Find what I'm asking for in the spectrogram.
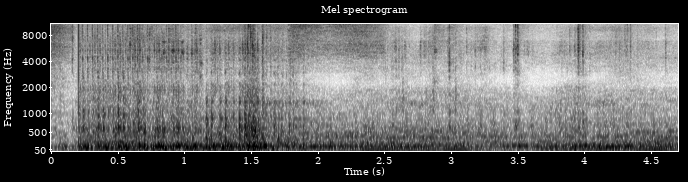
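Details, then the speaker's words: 2004 Proton Satria LXI 1.5 petrol, warm after running a couple of minutes: uneven, stumbling low beat as the engine misfires badly while driving, likely behind the engine management light. "You can hear that it's starting to have a little bit of an engine problem. Starting to misfire. That's That's probably what the engine management lights all about."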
